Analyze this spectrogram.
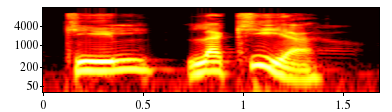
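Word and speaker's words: Kilakia (Κιλικία): Kilakia. Sé que muchos lo pronuncian con un sonido de S, porque tiene una C, pero en griego se pronuncia Kil.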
